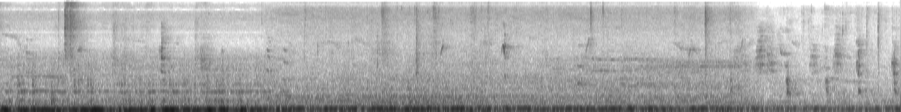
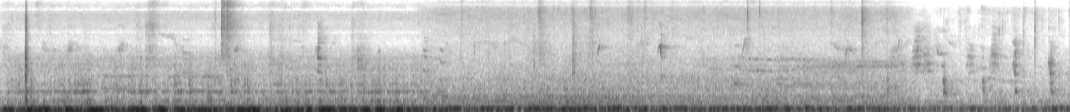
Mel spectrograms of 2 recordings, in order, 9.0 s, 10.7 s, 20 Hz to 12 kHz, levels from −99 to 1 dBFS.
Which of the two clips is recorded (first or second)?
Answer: first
